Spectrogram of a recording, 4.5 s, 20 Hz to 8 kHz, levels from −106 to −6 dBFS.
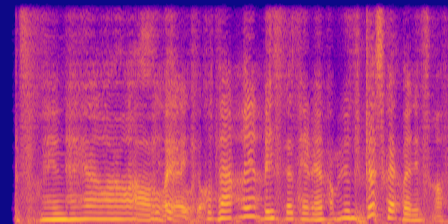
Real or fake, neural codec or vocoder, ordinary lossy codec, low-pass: fake; codec, 16 kHz, 0.5 kbps, FreqCodec, larger model; none; none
